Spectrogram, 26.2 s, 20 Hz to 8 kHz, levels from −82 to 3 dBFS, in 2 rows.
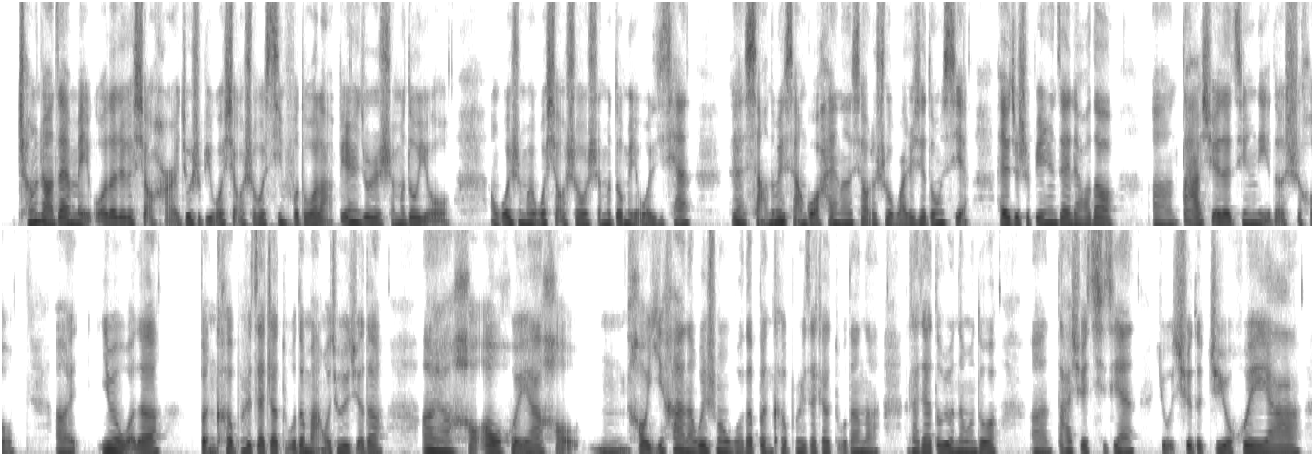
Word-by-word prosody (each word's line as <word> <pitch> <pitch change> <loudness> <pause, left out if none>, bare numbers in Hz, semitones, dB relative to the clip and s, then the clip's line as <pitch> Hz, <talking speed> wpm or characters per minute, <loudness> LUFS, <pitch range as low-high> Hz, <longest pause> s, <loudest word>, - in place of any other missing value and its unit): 成 200 +4 +4
长 175 -5 +5
在 195 -2 +4
美 170 -1 +2
国 165 - -2
的 190 - +4
这 195 -1 +2
个 185 - +2
小 180 -3 0
孩 - - -7
儿 - - -3
就 205 +5 +1
是 190 - -2
比 170 -1 -2
我 175 +1 0
小 165 - -1
时 170 0 -2
候 175 - +1
幸 200 +4 +1
福 175 -1 -2
多 170 0 +2
啦。 155 - -3
别 175 +5 +2
人 205 -2 +4
就 195 - +1
是 175 - +3
什 165 -1 -3
么 175 +1 -1
都 185 -2 +3
有， 160 - -3 0.4
嗯， - - -4
为 175 +4 +3
什 190 -2 0
么 170 0 +3
我 180 +1 +1
小 180 - -1
时 170 +3 -3
候 175 -1 +3
什 155 -2 -3
么 170 - +1
都 180 +1 +1
没 170 -1 +1
有， - - -3
我 160 - -1
以 165 - -2
前 170 +1 -2 0.4
就 210 - -1
连 185 - +3 0.2
都 180 - +2
没 205 - +7
想 165 -5 0
过， 170 - +2
还 180 - -1
能 175 +1 +1
小 180 -3 -1
的 170 - -4
时 175 +2 -2
候 165 - -1
玩 160 0 -3
儿 - - -3
这 175 - 0
些 180 0 0
东 175 +2 +2
西。 180 -3 0 0.3
还 185 - +3
有 - - +8
就 195 - +2
是 195 0 -2
别 175 0 +1
人 185 -1 +3
在 195 -2 +3
聊 165 -1 -1
到， 170 -3 0 0.3
嗯， 160 -1 -3
大 180 -1 0
学 175 -2 +1
的 175 0 +5
经 170 +1 -1
历 165 - -2
的 - - -5
时 165 - -5
候， 170 -1 -5 0.4
嗯， 165 0 -1 0.2
因 205 +1 +5
为 - - +7
我 175 - +2
的 170 +1 +3 0.4
本 170 -3 0
科 185 +4 +1
不 180 +2 -9
是 200 - +3
在 190 -1 +2
这 180 - +2
儿 - - +2
读 160 +1 -4
的 185 - +3
嘛。 165 -2 0
我 170 - -1
就 195 - -2
会 185 - +3
觉 170 - -3
得， 170 -1 -1 0.3
哎 200 +1 +5
呀， 180 -1 +4
好 165 - -2
懊 190 -1 +4
悔 175 +1 -1
呀， 170 0 +1
好， 170 - -4 0.2
嗯， 175 +3 -4
好 180 -3 +1
遗 160 +2 -2
憾 200 +2 +2
呐， 175 - +2
为 200 +2 +4
什 185 -1 -1
么 175 - +3
我 165 -1 -3
的 185 - +2
本 185 -4 -3
科 180 +2 -4
不 175 - -5
是 175 - -1
在 180 - -3
这 175 +1 -2
儿 170 - -1
读 160 - -12
的 170 0 -1
呢？ 160 0 -2 0.3
大 180 - -1
家 185 0 +2
都 200 +3 -1
有 205 - +4
那 170 - +1
么 165 -1 +1
多， 165 0 +1 0.3
嗯， 165 -1 -3
大 185 -1 -2
学 170 0 -1
期 175 - -3
间 175 -1 -1 0.2
有 - - -4
趣 185 - 0
的 170 0 -2
聚 190 +2 0
会 175 0 +3
呀， 165 -1 0
175 Hz, 335 characters per minute, -24 LUFS, 165-185 Hz, 0.4 s, 有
